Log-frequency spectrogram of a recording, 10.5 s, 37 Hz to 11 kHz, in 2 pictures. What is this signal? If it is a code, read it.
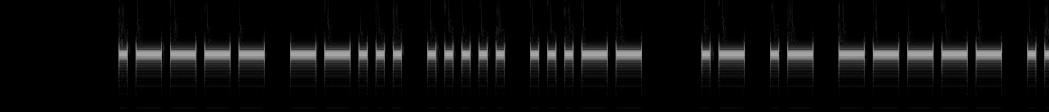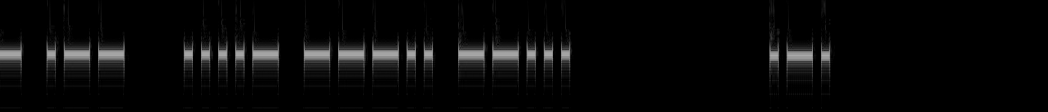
Morse code, heard as a keyed tone, about 28 wpm, 700 Hz. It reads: 1753 AA0AW 487 R
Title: Worked All Europe DX Contest - QTC Exchange - 28wpm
